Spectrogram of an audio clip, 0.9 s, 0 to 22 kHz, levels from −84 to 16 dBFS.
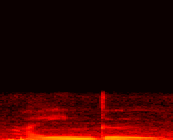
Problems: none marked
